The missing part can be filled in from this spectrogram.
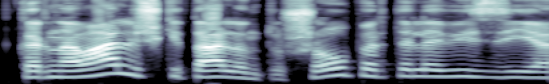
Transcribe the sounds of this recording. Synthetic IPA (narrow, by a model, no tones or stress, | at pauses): kɐɾnɐʋɑːlʲɪʃʲkʲɪt̪ɑːlʲɛnt̪ʊʃɔʊpʲɛɾt̪ʲɛlʲɛʋʲɪzʲɪjɛ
